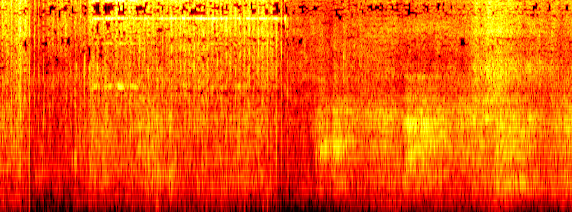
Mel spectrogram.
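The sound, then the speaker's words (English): A police officer's taser crackles in drive-stun mode, shocking without firing its prongs while a man has his hands on it in a struggle: a loud, harsh stream of rapid electric clicks that runs steadily for several seconds, dips briefly, then continues under rougher, muffled commotion. “If I play the audio for you, you'll hear the taser actually deploying, not in its fired out prong state, but in the way that you can shock it without firing out the prongs.”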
